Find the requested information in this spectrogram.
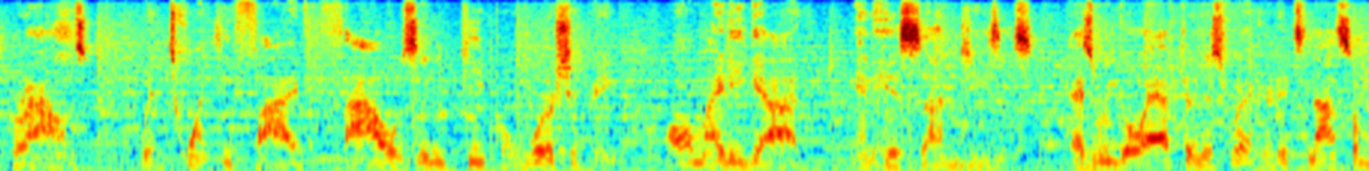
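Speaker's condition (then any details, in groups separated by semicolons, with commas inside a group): No condition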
